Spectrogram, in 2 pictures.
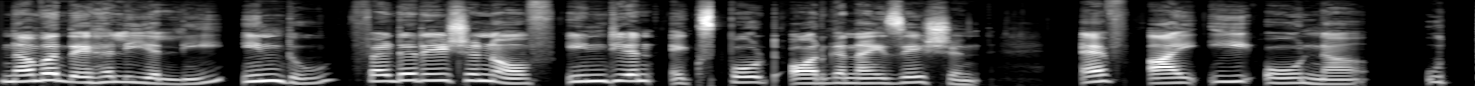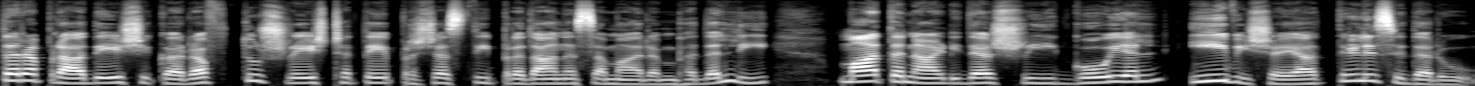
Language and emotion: Kannada, neutral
